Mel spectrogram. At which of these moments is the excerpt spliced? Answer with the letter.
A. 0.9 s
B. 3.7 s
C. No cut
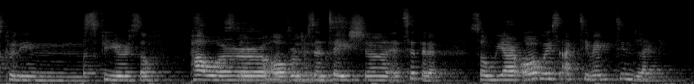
A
